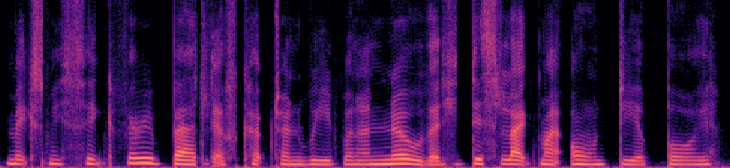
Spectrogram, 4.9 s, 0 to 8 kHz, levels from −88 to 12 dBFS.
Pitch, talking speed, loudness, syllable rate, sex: 195 Hz, 235 wpm, -19 LUFS, 5.4 syllables/s, female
